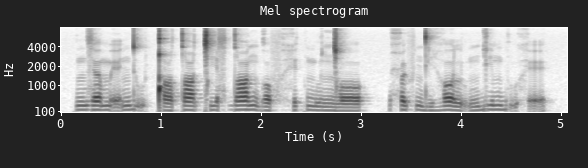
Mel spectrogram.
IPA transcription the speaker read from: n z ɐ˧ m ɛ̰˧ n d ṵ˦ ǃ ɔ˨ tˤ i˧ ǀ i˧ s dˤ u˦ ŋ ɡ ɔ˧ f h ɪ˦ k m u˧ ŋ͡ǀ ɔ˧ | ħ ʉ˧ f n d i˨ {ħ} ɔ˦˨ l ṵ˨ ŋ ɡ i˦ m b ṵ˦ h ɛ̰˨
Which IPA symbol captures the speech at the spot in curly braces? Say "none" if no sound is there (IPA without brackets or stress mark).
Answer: ɦ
